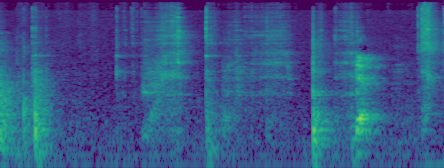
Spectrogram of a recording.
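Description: Spoon scraping and clinking against a mixing bowl while scooping out the last of the pound cake batter, a few short scrapes and taps at close range, with no talking.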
